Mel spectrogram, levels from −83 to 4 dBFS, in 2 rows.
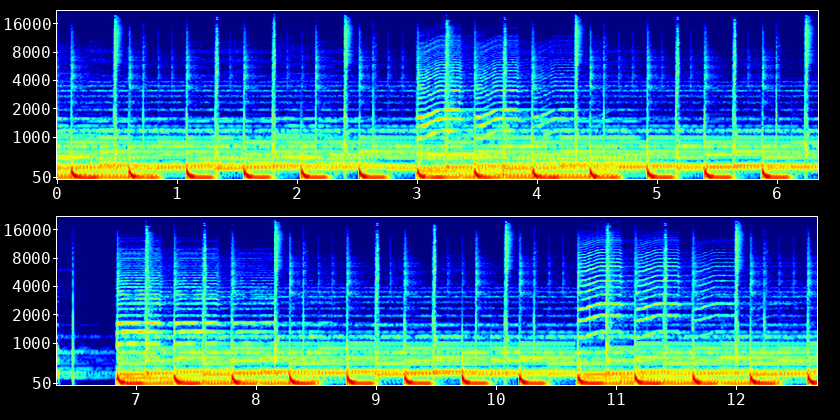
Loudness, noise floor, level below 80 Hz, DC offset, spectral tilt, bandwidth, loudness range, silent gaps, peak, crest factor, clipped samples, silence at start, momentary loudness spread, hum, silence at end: -13 LUFS; -36 dBFS; -14 dBFS; under 0.1%; -7 dB/octave; 18 kHz; 1 LU; none; 0 dBFS; 10 dB; under 0.1%; 0 s; 4 LU; none; 0 s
